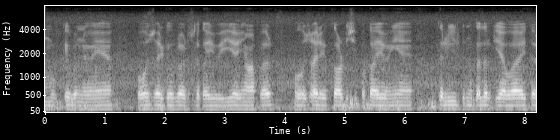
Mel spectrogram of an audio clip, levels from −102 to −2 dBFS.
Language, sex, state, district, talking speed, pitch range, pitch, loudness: Hindi, male, Rajasthan, Bikaner, 145 wpm, 105-110 Hz, 105 Hz, -17 LUFS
